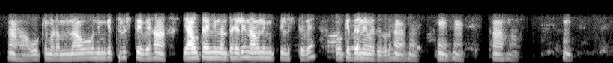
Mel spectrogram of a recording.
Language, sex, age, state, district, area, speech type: Kannada, female, 30-45, Karnataka, Uttara Kannada, rural, conversation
